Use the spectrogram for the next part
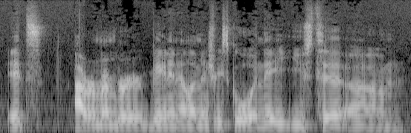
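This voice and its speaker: A man's voice: fairly low pitch, steady tone, normal speed, darkish tone, muffled recording. A young man, a podcast host from Virginia, talking in a loose, conversational solo monologue full of "like" and "right?". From born in the UK, raised in Virginia.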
